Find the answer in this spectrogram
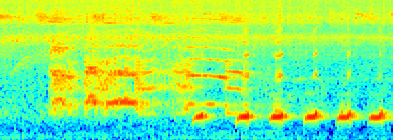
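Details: Alimokon, the white-eared brown dove, in its full normal calling style: a harsh, drawn-out harmonic sound opens, then six separate low hooted notes follow at a steady pace, each swelling and dropping.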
